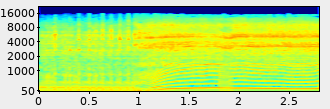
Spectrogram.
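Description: A chainsaw revs up sharply into a loud, high whine.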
